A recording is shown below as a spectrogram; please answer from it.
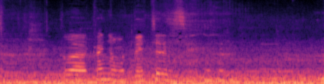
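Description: Steady low rumble of a car's engine and road noise inside the cabin while driving, with a person's voice briefly about a second in.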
